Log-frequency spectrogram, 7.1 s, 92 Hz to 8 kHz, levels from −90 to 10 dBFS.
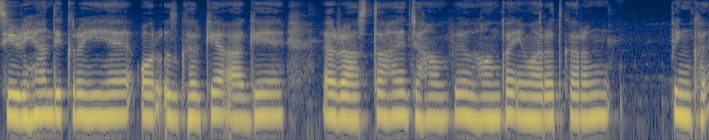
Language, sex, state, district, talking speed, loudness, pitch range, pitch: Hindi, female, Goa, North and South Goa, 160 wpm, -15 LUFS, 190-200 Hz, 195 Hz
